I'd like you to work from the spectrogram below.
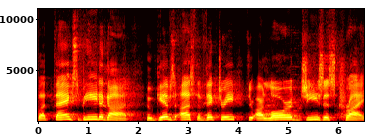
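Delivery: strong, triumphant reading voice.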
